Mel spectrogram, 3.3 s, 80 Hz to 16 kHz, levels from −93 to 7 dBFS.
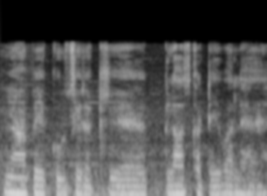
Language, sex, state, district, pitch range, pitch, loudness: Hindi, male, Haryana, Jhajjar, 105-115 Hz, 110 Hz, -18 LUFS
